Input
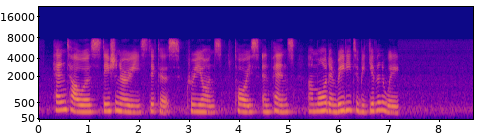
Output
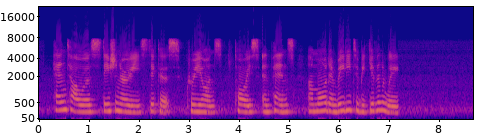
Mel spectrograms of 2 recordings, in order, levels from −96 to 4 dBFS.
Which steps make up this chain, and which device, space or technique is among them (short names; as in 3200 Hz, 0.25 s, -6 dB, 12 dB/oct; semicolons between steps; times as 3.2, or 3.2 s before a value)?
limiter into clipper (limiter -22 dBFS, peak gain reduction 7.5 dB; hard clip -24.5 dBFS, distortion -23 dB); gain -6 dB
